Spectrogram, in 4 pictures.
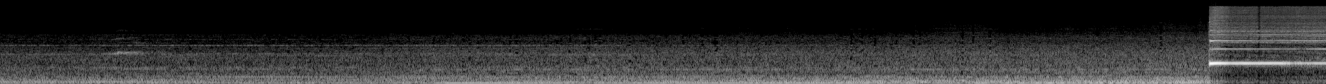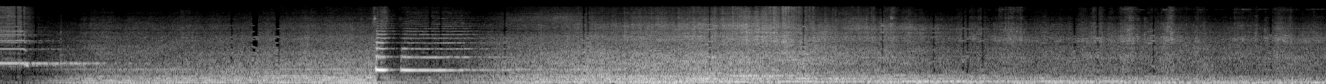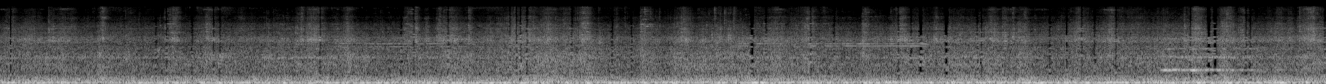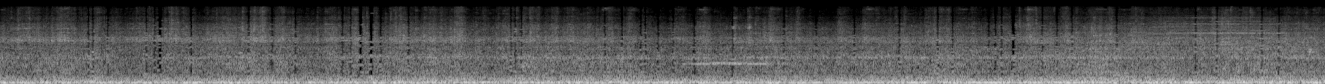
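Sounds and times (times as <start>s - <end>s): train passing rumble: 0.0s - 53.0s
train horn blasts: 12.1s - 14.6s, 16.6s - 18.6s, 38.1s - 39.2s.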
